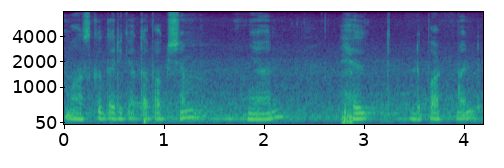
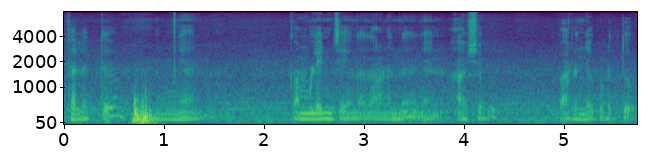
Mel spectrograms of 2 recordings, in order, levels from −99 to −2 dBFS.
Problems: constant background noise, low volume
